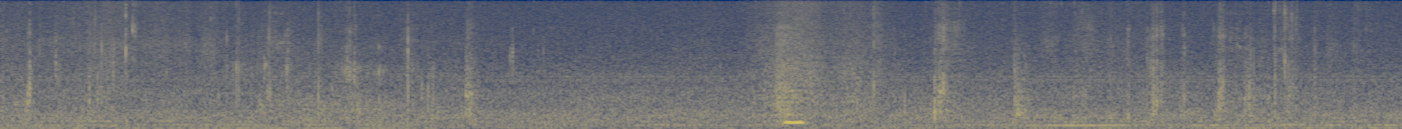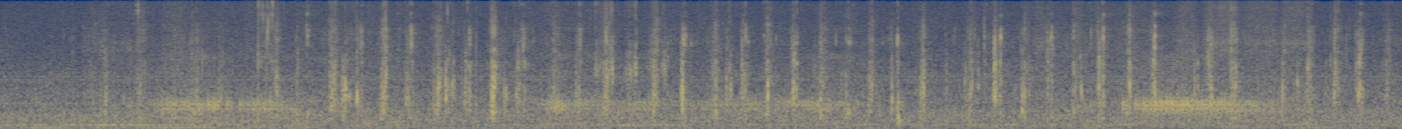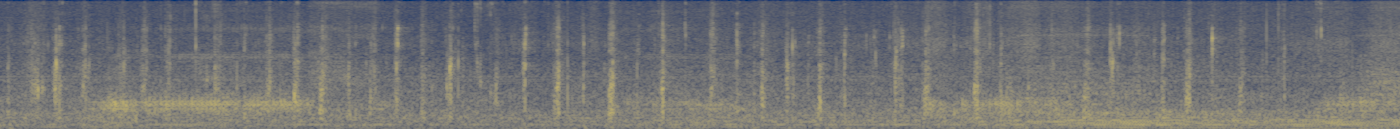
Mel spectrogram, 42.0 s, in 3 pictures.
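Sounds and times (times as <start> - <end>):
chewing with wet mouth clicks: 0.0 - 1.5, 2.2 - 4.4, 10.5 - 13.3, 14.9 - 41.8
lettuce crunching: 14.9 - 41.7.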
